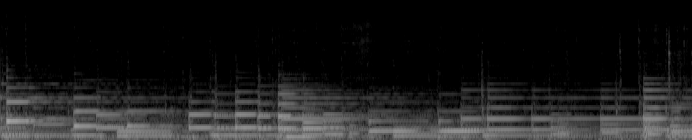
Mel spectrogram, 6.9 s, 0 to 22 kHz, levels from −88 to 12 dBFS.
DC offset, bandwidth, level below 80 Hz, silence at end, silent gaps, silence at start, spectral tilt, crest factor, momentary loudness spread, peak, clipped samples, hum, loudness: under 0.1%; 11.5 kHz; -56 dBFS; 0 s; none; 0 s; -10 dB/octave; 16 dB; 9 LU; -20 dBFS; under 0.1%; none; -38 LUFS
